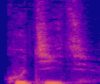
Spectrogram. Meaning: to carouse, to revel (make merry)
- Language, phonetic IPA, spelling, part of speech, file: Russian, [kʊˈtʲitʲ], кутить, verb, Ru-кутить.ogg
